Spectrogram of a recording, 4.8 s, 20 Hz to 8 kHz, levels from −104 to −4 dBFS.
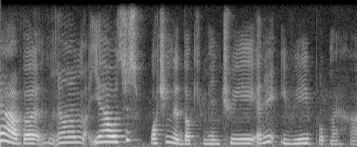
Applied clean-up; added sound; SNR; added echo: none; none; none; none.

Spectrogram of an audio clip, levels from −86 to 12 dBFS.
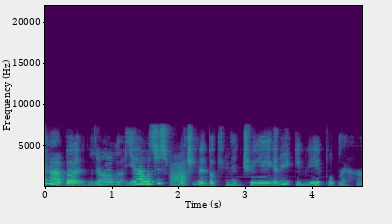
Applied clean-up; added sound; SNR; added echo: neural mask model DeepFilterNet 3.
